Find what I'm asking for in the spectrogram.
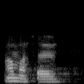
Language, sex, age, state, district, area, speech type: Tamil, male, 18-30, Tamil Nadu, Tiruvarur, rural, conversation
